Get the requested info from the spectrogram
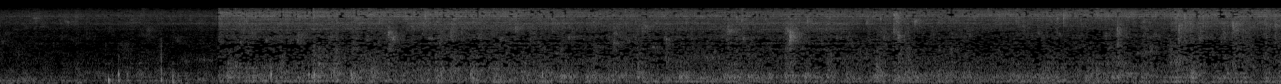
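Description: Steady hiss of water spraying from a leak inside the house, suspected to come from a burst pipe; it turns suddenly louder about two seconds in.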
